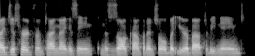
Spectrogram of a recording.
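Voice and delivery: ordinary delivery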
